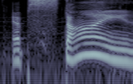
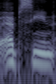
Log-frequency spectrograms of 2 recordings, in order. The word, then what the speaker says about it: Epstein: Luckily the British English uh luckily in British English the pronunciation is different. Epstein instead of Epstein. Okay. So it's Epstein.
